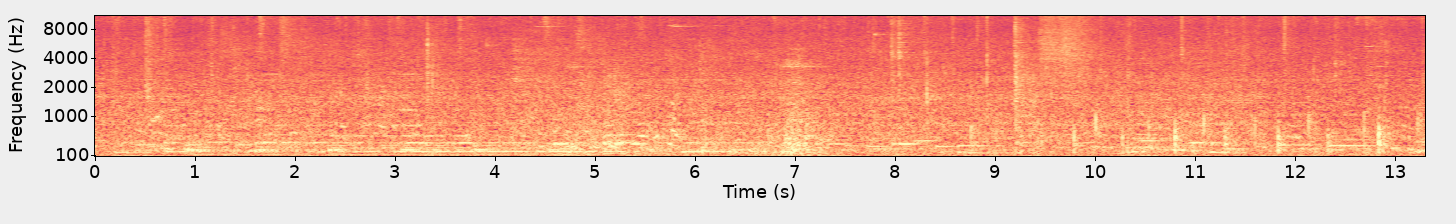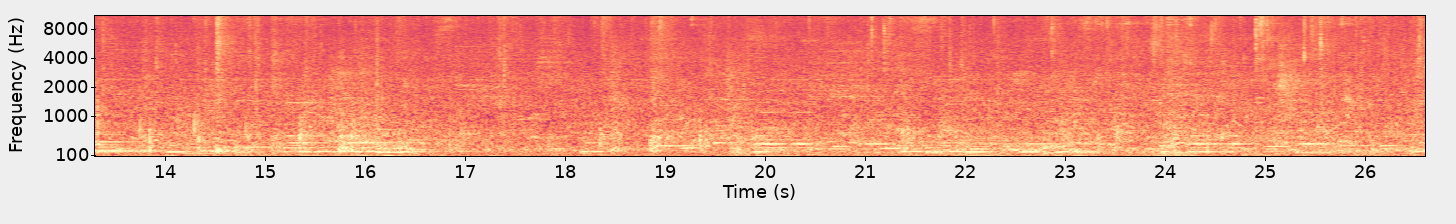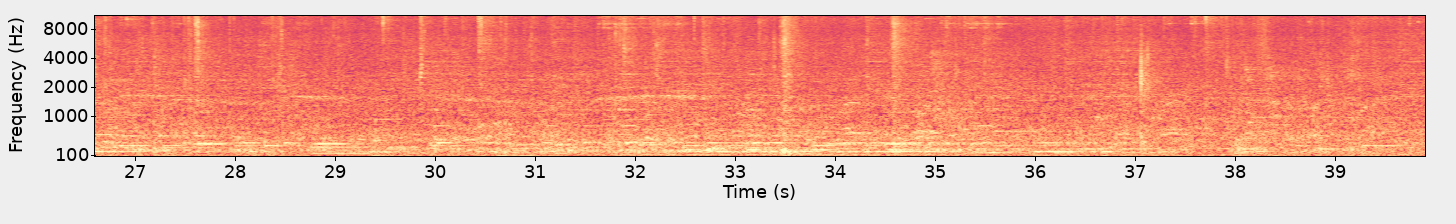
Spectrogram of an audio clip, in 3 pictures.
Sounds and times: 10.3s practicing guitar tunes 16.8s
18.0s practicing guitar tunes 37.9s

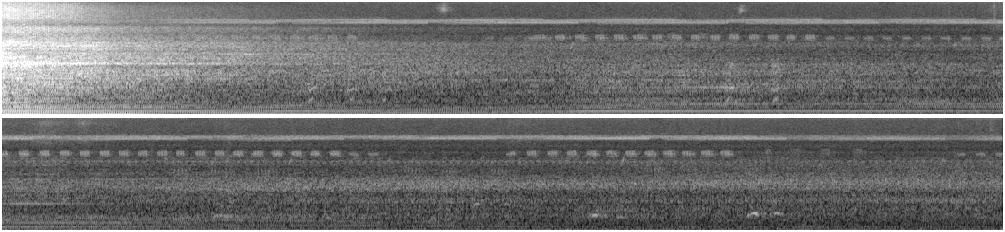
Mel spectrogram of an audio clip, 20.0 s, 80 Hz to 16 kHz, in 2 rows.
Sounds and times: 0.0s Traffic sound 4.7s
3.0s Dog barking 4.2s
7.1s Dog barking 8.0s
17.5s Dog barking 18.0s

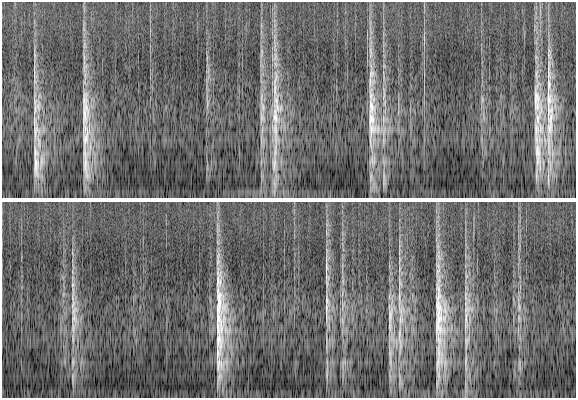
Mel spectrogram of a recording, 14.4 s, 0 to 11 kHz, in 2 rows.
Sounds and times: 0.0s Calm summer rain 14.3s
1.5s Cars driving by 5.8s

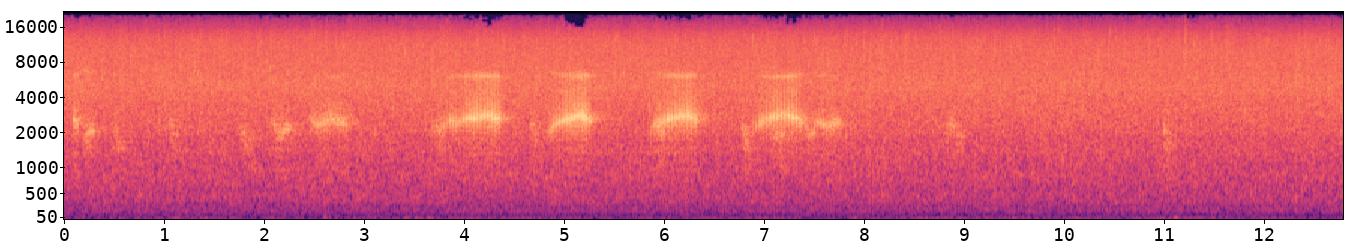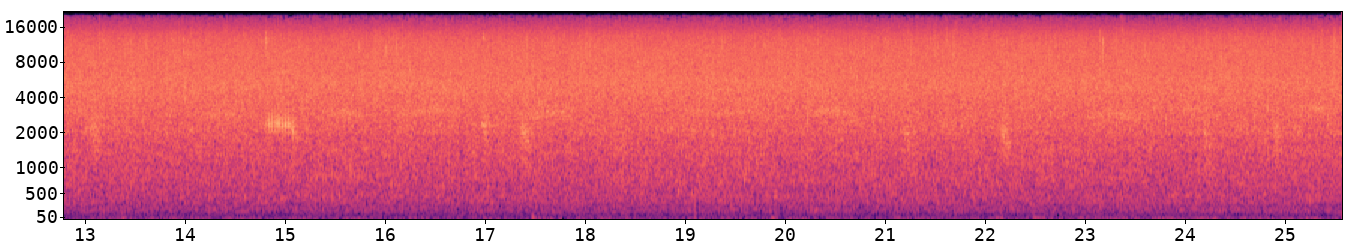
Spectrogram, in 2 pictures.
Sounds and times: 0.0s stream flow going in a very intricate way 25.5s
0.1s croaking frogs 7.9s
8.8s croaking frogs 9.1s
14.4s croaking frogs 15.7s

